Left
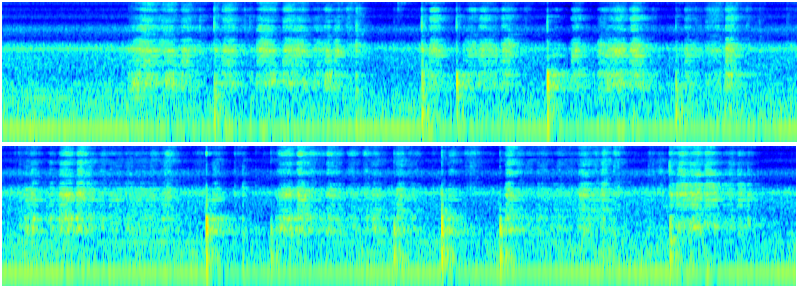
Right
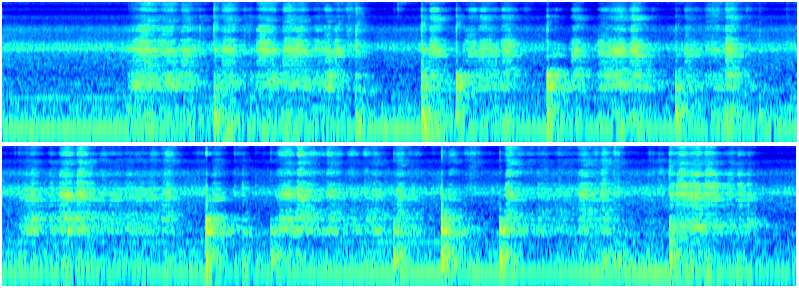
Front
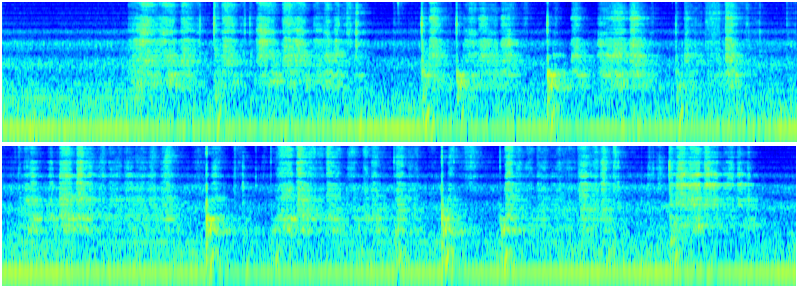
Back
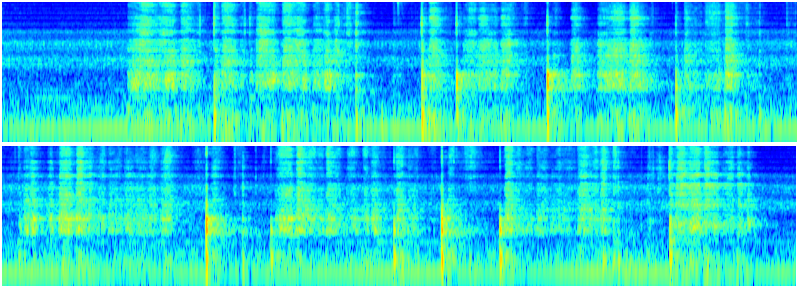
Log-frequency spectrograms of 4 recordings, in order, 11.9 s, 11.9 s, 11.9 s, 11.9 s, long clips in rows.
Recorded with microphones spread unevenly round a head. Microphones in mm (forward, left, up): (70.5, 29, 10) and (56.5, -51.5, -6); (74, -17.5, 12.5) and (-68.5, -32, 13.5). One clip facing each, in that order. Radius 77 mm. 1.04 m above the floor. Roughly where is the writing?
Behind.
